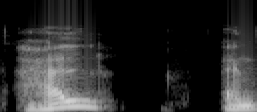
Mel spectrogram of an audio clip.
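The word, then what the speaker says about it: هل: So here we can see the word hal, and here with a fatha on the lam, it's hala. Hal, hala. So you notice on the lam, we are only pronouncing the sound of the actual letter. It's half a sound. It's not a la like here, ha, la. It's hal.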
